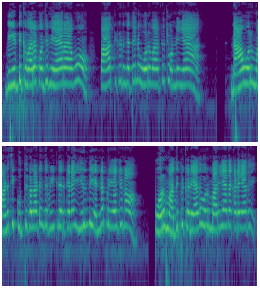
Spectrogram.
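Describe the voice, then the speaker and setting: In a comic cartoon, a woman plays a proud, sharp-tongued old mother-in-law who nags and speaks sarcastically in a Kanyakumari Tamil accent. Her voice is very high, her intonation fairly even, and her pace a little fast as she scolds.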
